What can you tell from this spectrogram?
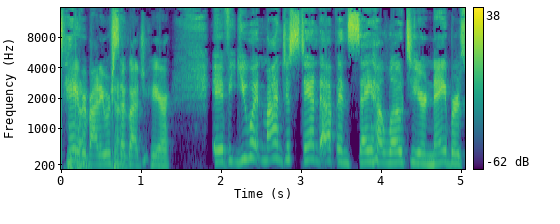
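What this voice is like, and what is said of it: Preacher voice. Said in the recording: “I'll use my preacher voice.”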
